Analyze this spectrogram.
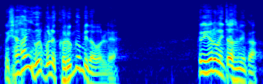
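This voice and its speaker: A man's voice: fairly high pitch, wildly swooping pitch, quick pace, creaky. A middle-aged male pastor giving a conversational sermon at a prayer meeting, asking the congregation rhetorical questions and telling anecdotes. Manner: acts out quoted dialogue.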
